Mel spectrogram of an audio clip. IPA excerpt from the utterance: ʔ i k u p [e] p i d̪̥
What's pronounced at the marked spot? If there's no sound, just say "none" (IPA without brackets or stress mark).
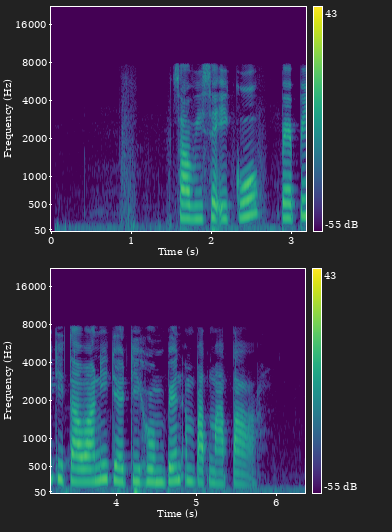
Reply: e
